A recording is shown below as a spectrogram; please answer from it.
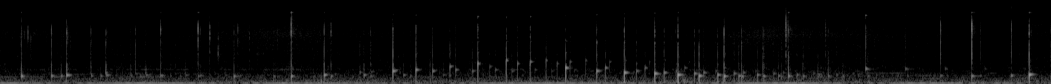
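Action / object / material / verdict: tap / small glass jar partly filled with water, metal screw lid / glass / none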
